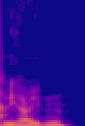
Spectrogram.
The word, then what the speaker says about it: Lehighton: Lehighton, yeah. – Lehighton, yeah.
